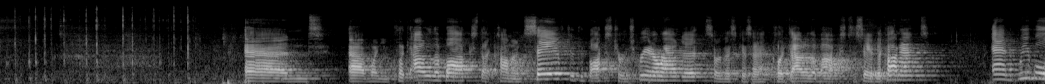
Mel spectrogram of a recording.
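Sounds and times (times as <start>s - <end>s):
typing a comment on a computer keyboard: 0.0s - 2.0s
speech: 2.4s - 10.4s.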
